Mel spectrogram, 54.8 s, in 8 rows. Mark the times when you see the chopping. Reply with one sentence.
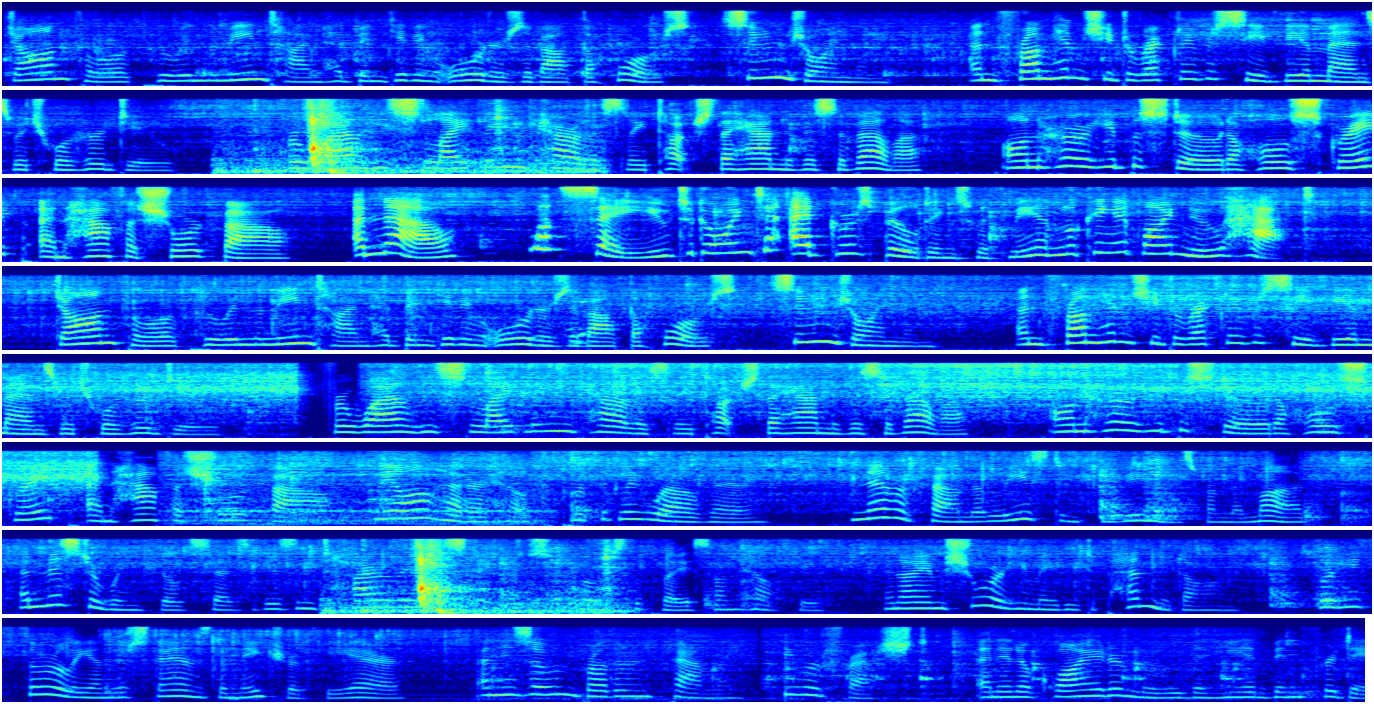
The chopping can be heard from 7.9 to 9.9 s and from 42.7 to 44.2 s.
